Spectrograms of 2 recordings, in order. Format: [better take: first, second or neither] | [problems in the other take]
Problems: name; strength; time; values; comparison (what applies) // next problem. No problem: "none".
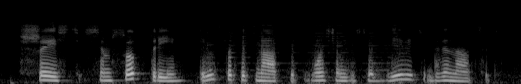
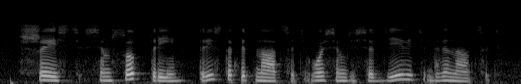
second | noise reduction (neural separator model SepFormer DNS4)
